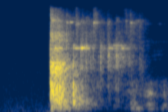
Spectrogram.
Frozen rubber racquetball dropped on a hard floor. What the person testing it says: did not bounce it's shattered kind of like a light bulb or christmas ball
